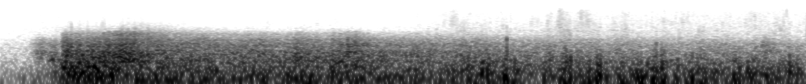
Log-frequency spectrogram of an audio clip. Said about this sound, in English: the Syrian military and its allies released this footage of bombing in eastern Aleppo.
